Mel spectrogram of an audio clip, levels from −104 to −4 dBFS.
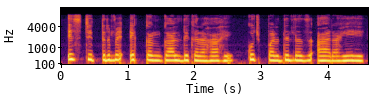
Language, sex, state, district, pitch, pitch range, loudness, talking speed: Hindi, female, Madhya Pradesh, Bhopal, 240 Hz, 225-255 Hz, -13 LUFS, 180 wpm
